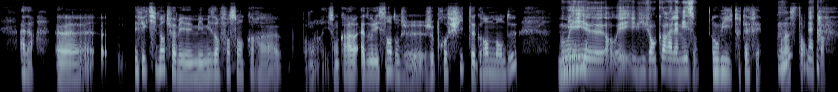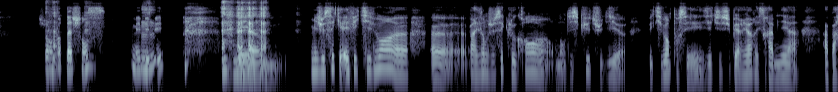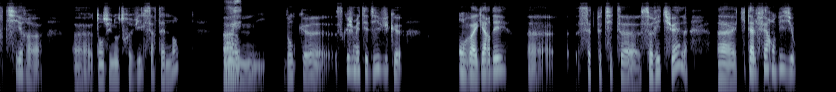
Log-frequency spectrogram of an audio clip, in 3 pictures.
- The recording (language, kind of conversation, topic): French, podcast, Pourquoi le fait de partager un repas renforce-t-il souvent les liens ?
- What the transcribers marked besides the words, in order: drawn out: "heu"; other background noise; chuckle; laughing while speaking: "Mmh mh"; chuckle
